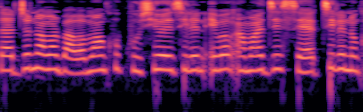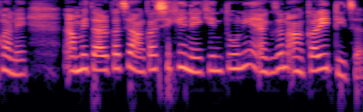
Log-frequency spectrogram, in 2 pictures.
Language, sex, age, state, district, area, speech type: Bengali, female, 18-30, West Bengal, North 24 Parganas, urban, spontaneous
